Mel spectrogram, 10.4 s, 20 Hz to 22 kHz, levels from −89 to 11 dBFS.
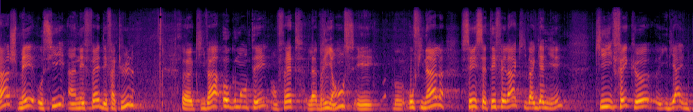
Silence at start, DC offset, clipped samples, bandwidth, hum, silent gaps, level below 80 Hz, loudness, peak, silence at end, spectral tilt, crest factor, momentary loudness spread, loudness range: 0 s; under 0.1%; under 0.1%; 15.5 kHz; none; none; -62 dBFS; -17 LUFS; -2 dBFS; 0 s; -6 dB/octave; 16 dB; 10 LU; 1 LU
